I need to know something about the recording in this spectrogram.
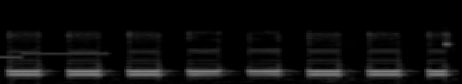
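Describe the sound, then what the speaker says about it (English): An incoming phone call sounds as eight evenly spaced electronic ring tones, each about a third of a second long, repeating at a steady pulse, clear and close with no voices. "We got a phone call here."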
